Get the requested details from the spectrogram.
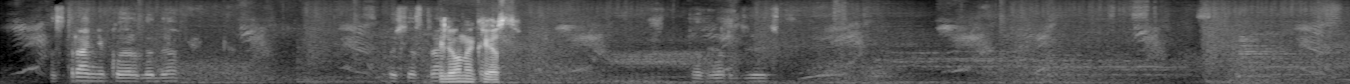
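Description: Electric magic crackles and zaps during a battle.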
